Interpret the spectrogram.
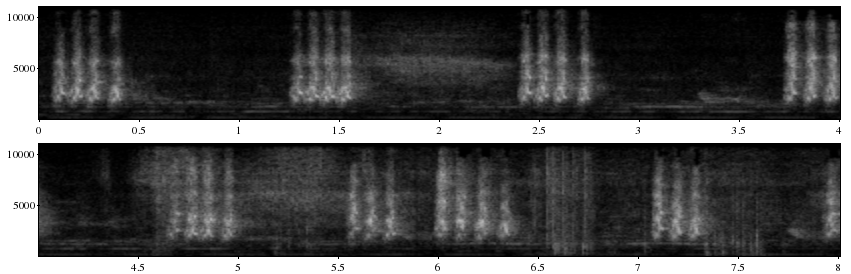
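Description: A bird's short, rapid chattering calls, repeated about once a second, with a couple of lower, harsher calls near the end, over a faint steady hum.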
